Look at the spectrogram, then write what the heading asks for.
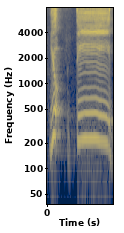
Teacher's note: حمزہ پر جزم آئے تو حمزہ کو جھٹکے کے ساتھ پڑھیں گے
